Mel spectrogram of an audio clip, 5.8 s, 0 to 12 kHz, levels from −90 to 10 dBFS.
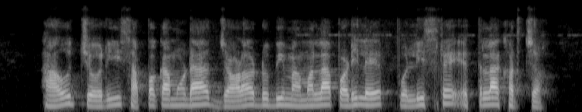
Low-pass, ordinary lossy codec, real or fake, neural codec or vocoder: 7.2 kHz; Opus, 32 kbps; real; none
